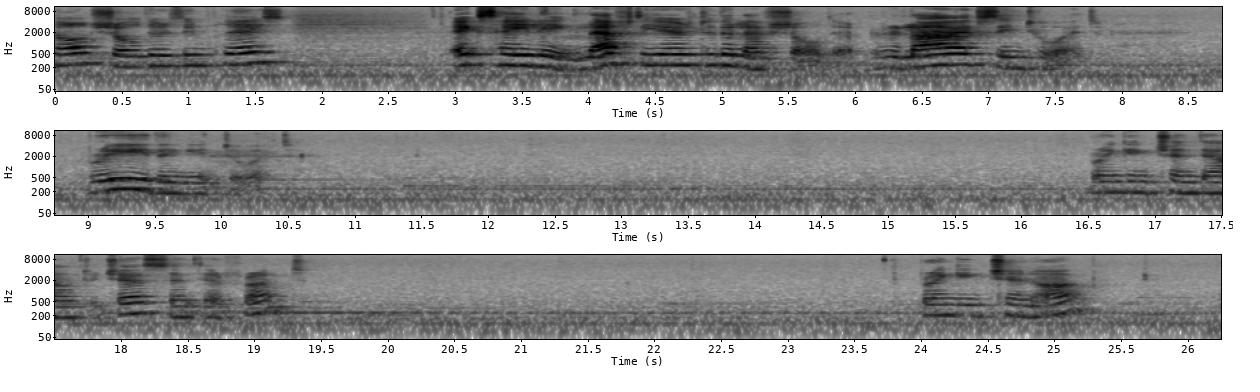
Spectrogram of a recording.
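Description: A middle-aged woman speaks calmly and slowly, close to a microphone, with long pauses.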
